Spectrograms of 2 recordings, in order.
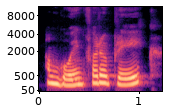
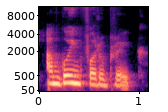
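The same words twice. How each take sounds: First: The voice rises at the end, like a question. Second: The voice falls at the end, like a statement. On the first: It seeks the listener's approval. "Ending my statement like a question" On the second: It is a plain announcement. "Instead of saying"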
